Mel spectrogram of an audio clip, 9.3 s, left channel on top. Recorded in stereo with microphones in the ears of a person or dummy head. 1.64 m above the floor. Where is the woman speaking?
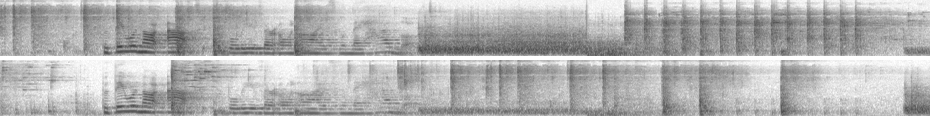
Centre (ahead or behind), 0.6 m; by 4.4 s 45° left (ahead or behind), 2.5 m.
